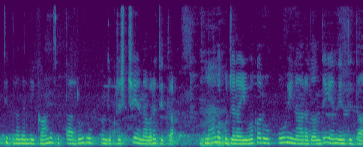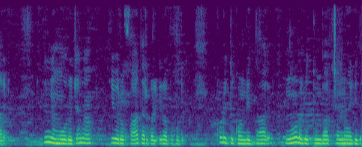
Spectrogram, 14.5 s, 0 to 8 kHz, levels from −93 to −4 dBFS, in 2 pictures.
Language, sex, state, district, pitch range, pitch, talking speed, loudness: Kannada, female, Karnataka, Belgaum, 205-235 Hz, 215 Hz, 105 wpm, -27 LUFS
